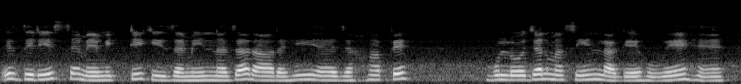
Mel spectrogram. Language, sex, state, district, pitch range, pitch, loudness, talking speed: Hindi, female, Jharkhand, Palamu, 190-230 Hz, 210 Hz, -14 LUFS, 135 wpm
